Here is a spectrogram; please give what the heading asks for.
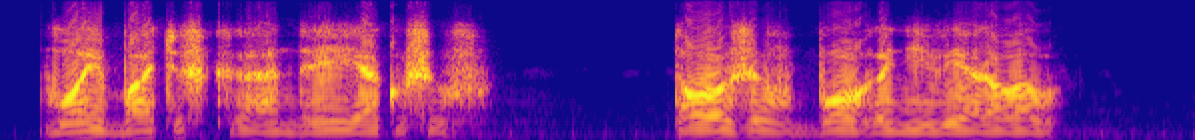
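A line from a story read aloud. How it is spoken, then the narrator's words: Reproachful sigh. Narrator (Russian): укоризненно вздохнул Сергей Андреевич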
